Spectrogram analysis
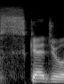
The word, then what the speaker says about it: schedule: So the spelling of schedule is a little strange. Really, it's almost like schedule. Schedule, two syllables.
